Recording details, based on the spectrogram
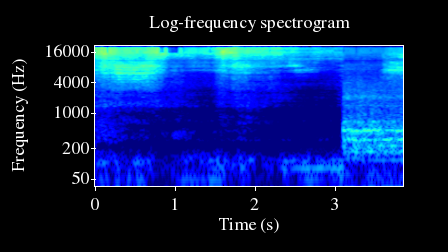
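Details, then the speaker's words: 1957 Ford Fairlane flat tire, jacked up, inflated from 10 toward 30 psi; thin steady high hiss fading and returning from a hole in the tire: air leak from tire puncture. "Hope it doesn't explode in my face. Hear it. There's a hole here."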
